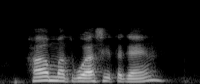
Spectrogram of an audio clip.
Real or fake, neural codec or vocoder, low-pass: fake; codec, 24 kHz, 0.9 kbps, DualCodec; 5.4 kHz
